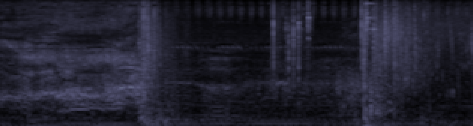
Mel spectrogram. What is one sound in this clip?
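A car door creaks open.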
